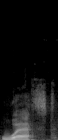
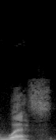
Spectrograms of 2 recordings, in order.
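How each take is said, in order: First: It is said with a Standard English pronunciation. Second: It is said with a simpler Black English pronunciation. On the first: "west in Standard English"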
